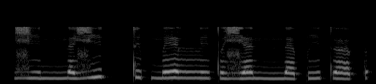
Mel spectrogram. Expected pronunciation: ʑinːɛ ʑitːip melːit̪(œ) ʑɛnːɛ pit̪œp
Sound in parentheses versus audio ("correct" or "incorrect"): incorrect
